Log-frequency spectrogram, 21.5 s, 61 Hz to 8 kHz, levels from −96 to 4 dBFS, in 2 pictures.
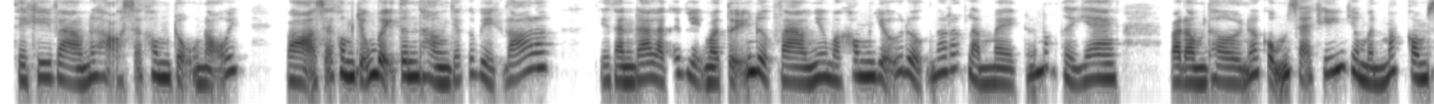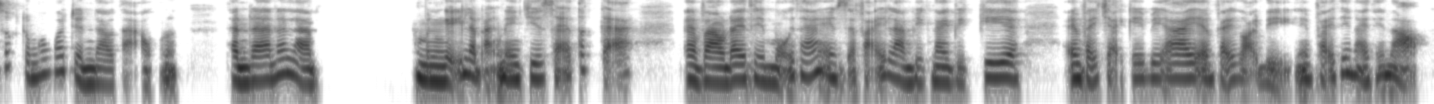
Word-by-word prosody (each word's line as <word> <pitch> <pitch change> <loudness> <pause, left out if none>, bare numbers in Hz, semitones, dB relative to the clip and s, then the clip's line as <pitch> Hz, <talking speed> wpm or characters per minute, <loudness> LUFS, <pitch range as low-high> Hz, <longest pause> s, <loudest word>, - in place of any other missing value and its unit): thì 190 - -1
khi 215 +3 -1
vào 185 -6 -1
nó 195 +7 +1
họ 225 -5 -5
sẽ - - -7
không 215 -3 +3
trụ 190 -4 -4
nổi 260 - 0 0.4
và - - 0
họ - - +3
sẽ - - -4
không 235 -4 +6
chuẩn 240 +3 +5
bị 245 - +5
tinh 225 0 +6
thần 180 -6 +2
cho 190 - -7
cái 255 +4 -10
việc 205 -9 -4
đó 255 +10 -3
đó, 335 +1 +1 0.4
thì 185 - -6
thành 180 -2 +3
ra 200 +2 +1
là 185 -3 -1
cái 260 +6 -9
việc 200 - -2
mà 175 - +5
tuyển 275 +9 +4
được 240 -9 +3
vào 175 -2 +1
nhưng 205 +5 +3
mà 185 - 0
không 225 +3 +3
giữ 260 +5 -2
được 245 - 0
nó 265 +3 +1
rất 315 +2 -7
là - - 0
mệt, 165 -1 -1
nó 235 - -1
mất 310 - +1
thời 180 -6 -3
gian 205 +2 +1 0.4
và 180 - +3
đồng 170 -1 +3
thời 170 -3 -2
nó 245 - +1
cũng 255 - +3
sẽ 270 - -3
khiến 280 +5 +3
cho 265 - +2
mình 170 -4 +3
mất 210 - +2
công 215 -2 +3
sức 340 +7 -8
trong 210 -1 -2
cái 245 - -3
quá 280 - -2
trình 160 -5 +2
đào 155 -1 -3
tạo, - - -9
đó. - - -3 0.4
Thành 170 -2 +5
ra 185 +2 +2
nó 240 +5 0
là 250 - +1 0.8
mình 185 -4 +5
nghĩ 180 +7 +1
là 235 - +3
bạn - - -4
nên 195 -2 +4
chia 200 0 -1
sẻ 205 - -4
tất 305 - -8
cả, - - -4 0.4
ờ, 195 -1 +1
vào 175 0 +4
đây 190 +3 +3
thì 195 -2 -3
mỗi 170 +3 0
tháng 235 +5 0
em 210 - +1
sẽ - - -6
phải - - -5
làm 200 -6 0
việc 170 0 -6
này 175 -1 +1
việc 160 0 -9
kia, 210 -1 +1 0.3
em 205 - +3
phải 180 -3 -2
chạy - - -8
KPI, 205 0 -1
em 195 - -1
phải 195 - -3
gọi - - -4
điện 280 - -6
em - - +2
phải 200 - -5
thế 260 +3 -1
này 245 - -1
thế - - -4
nọ, 120 -3 +2
205 Hz, 295 wpm, -24 LUFS, 180-230 Hz, 0.8 s, không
